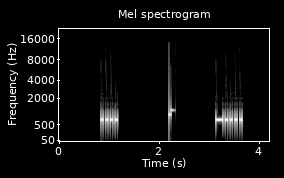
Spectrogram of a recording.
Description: Morse code, heard as a keyed tone, about 25 wpm, 700 Hz. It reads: H 6
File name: Single-Letter-Number-25wpm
